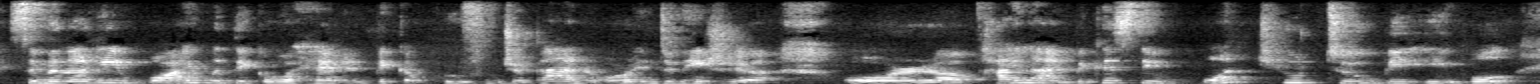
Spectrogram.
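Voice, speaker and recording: A woman's voice: mid-range voice, moderate pace, distant mic, a little hiss or hum. Earnest Indian-born woman, echoey room. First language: Hindi. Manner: earnest, many "uh" fillers. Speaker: cabin crew interview coach. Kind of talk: casual advice vlog. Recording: roomy echo, voice a bit off-mic.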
